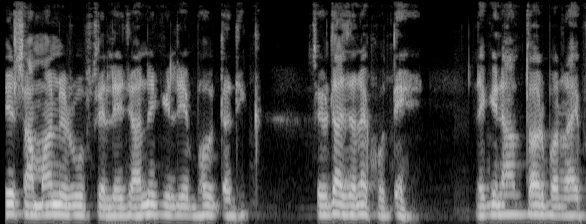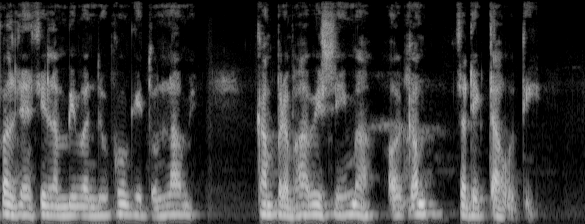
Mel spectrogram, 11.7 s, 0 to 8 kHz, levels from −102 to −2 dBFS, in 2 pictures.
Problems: background sounds at intervals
